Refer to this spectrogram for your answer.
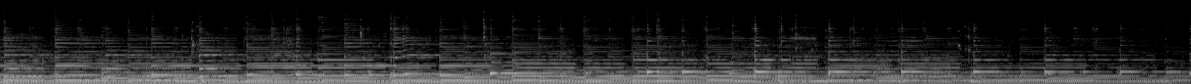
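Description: Plucked string music with steady harmonic notes and a regular beat; no animal sounds are heard.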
